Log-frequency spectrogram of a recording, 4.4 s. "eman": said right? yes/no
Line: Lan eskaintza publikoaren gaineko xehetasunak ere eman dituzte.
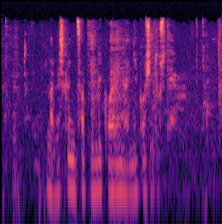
no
